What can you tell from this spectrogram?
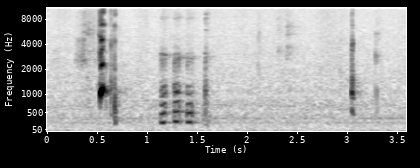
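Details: Young child with hiccups, whole body moving with each one, recorded on a Flip Video camcorder: several short, abrupt voiced hiccups, some in a quick cluster, in a quiet room.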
